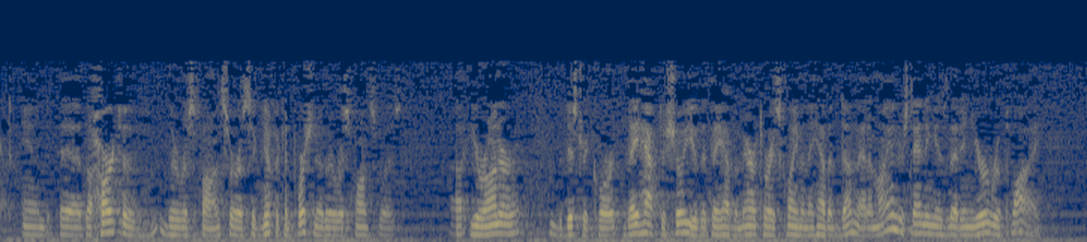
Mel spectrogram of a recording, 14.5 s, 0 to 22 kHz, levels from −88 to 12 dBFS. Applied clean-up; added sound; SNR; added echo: none; none; none; none.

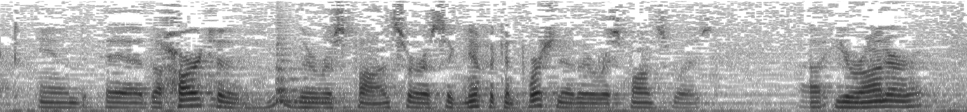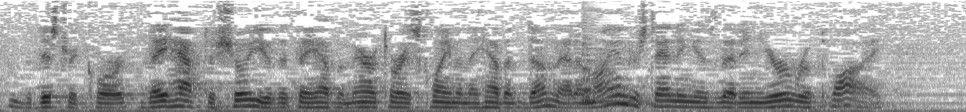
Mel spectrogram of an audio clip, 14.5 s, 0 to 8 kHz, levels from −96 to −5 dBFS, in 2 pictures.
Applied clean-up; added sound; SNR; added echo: none; Bowed string instrument; 14 dB; none.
